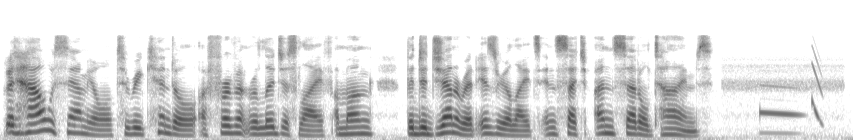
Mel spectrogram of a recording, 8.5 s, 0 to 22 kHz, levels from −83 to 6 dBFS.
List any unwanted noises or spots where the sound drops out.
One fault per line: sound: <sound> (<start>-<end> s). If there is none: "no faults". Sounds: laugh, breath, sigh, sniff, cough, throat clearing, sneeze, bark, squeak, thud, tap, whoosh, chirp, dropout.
sound: chirp (7.6-8.2 s)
